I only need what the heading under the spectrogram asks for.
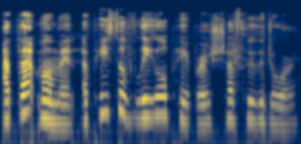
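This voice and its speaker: An actress playing the knowing storyteller who reads the scripted narration of a radio play. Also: female voice, a little high, fairly quick, no room sound, studio quality, lightly acted. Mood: storytelling.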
